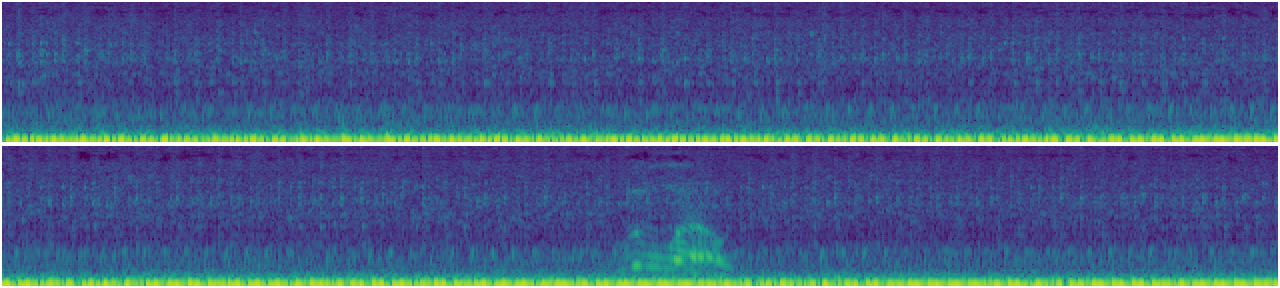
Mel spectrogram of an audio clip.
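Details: Dodge Charger, recorded from inside the cabin, after a transmission leak fix and external cooler install, on a recharged weak battery: deep, steady idle rumble, heavy on low end and louder than stock; loud exhaust at idle.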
